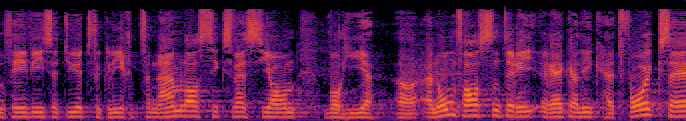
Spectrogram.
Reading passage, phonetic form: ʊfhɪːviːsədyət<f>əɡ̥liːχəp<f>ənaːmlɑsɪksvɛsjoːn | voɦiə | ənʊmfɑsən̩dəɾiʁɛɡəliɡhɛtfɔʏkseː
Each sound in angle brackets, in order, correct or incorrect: correct, correct

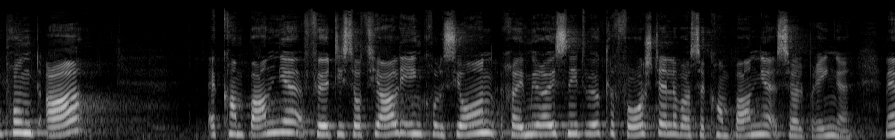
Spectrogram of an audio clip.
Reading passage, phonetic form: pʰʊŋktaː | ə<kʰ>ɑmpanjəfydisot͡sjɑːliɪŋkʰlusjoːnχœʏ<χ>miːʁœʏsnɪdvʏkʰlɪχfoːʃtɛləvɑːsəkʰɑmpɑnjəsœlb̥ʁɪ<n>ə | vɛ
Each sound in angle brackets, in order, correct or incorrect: correct, incorrect: none, incorrect: ŋ

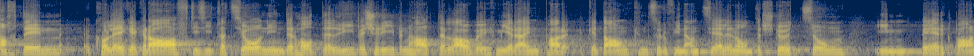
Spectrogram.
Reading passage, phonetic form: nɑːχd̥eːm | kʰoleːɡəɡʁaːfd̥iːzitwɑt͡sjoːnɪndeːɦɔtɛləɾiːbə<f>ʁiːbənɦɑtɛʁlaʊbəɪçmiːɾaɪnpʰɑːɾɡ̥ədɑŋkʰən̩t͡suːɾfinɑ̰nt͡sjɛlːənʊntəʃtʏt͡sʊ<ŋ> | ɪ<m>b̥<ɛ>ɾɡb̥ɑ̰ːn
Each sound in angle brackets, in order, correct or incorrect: incorrect: ʃ, correct, correct, correct

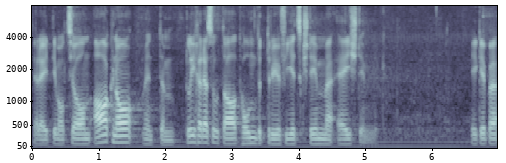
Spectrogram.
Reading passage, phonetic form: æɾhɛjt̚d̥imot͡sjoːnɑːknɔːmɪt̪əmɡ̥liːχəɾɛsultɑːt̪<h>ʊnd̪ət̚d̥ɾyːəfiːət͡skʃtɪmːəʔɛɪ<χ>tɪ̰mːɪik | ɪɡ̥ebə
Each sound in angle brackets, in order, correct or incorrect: correct, incorrect: ʃ

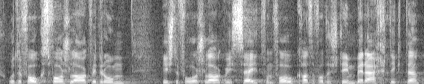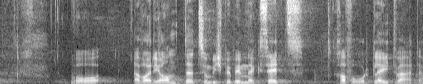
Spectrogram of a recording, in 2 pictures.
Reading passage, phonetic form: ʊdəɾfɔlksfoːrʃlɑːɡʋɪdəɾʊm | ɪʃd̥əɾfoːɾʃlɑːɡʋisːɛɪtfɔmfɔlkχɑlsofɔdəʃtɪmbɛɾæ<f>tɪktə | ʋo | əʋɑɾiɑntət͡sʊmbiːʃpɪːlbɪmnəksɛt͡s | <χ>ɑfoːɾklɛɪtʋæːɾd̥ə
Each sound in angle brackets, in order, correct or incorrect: incorrect: χ, correct

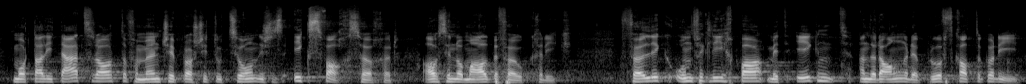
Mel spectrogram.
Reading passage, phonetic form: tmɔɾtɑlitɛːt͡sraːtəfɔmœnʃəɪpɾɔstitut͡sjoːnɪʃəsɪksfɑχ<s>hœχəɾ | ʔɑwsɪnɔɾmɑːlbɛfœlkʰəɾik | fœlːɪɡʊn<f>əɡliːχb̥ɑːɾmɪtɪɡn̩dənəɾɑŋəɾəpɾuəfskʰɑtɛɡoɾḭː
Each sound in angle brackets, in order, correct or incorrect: correct, correct

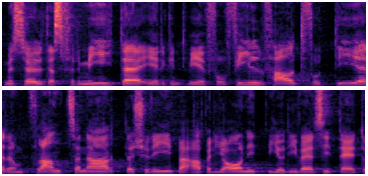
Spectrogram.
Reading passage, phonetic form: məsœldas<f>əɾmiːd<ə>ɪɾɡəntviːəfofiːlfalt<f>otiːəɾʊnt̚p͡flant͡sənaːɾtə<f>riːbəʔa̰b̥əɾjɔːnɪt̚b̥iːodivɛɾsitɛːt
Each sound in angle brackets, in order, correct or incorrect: correct, correct, correct, incorrect: ʃ

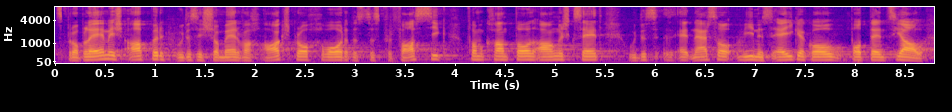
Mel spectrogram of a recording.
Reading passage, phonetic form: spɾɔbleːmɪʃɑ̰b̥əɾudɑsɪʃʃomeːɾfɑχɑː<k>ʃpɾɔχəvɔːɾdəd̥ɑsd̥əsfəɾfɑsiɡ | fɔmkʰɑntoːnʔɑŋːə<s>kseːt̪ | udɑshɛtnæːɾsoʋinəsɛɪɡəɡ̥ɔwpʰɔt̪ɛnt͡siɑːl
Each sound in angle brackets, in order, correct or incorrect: correct, incorrect: ʃ

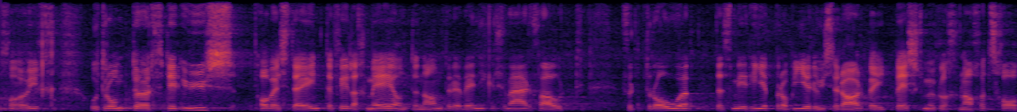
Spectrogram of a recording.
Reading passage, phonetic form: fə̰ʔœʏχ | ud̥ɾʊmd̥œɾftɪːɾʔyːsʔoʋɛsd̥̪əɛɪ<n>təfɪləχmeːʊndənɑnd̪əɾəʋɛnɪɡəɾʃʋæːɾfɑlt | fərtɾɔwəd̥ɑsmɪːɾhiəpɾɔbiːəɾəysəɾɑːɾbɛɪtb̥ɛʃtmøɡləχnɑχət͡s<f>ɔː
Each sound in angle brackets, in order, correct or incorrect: correct, incorrect: χ

